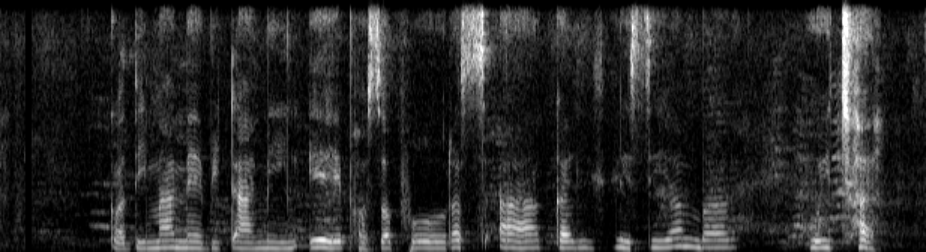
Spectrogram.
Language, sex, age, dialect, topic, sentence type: Maithili, female, 18-24, Bajjika, agriculture, statement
